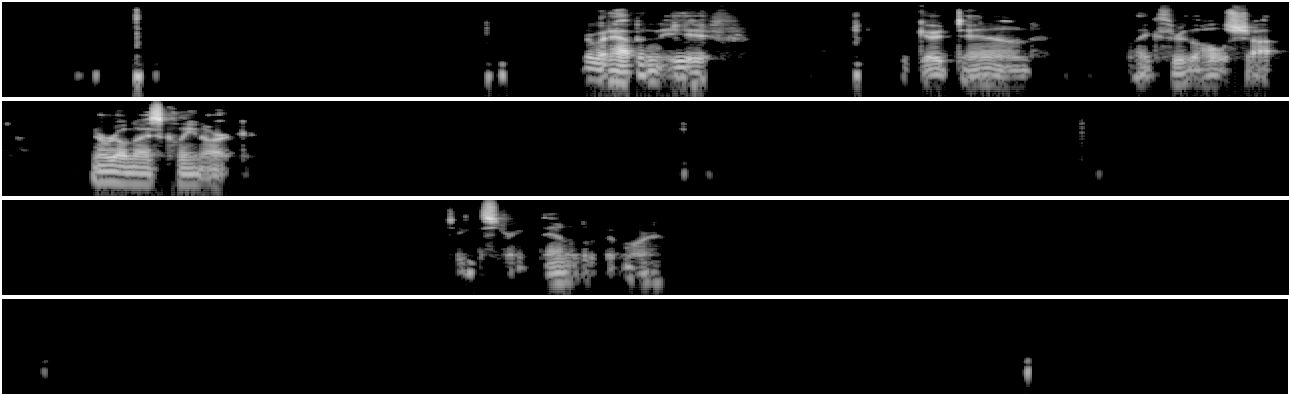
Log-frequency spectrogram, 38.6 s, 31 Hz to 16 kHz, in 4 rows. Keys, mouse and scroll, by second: 0.4 space, 0.8 space, 3.4 space, 4.3 click, 4.8 g, 6.2 g, 7.8 click, 14.5 g, 16.5 g, 17.5 space, 22.5 click, 36.3 space, 37.1 g.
